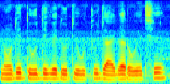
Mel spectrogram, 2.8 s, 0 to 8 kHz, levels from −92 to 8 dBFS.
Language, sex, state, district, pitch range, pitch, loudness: Bengali, male, West Bengal, Cooch Behar, 120-135 Hz, 130 Hz, -15 LUFS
